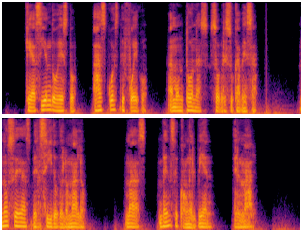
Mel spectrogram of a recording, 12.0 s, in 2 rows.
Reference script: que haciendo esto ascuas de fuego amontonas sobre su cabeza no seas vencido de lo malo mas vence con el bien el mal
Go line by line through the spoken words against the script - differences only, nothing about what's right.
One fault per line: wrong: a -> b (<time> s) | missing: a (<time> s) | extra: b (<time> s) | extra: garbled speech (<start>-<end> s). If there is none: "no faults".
no faults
